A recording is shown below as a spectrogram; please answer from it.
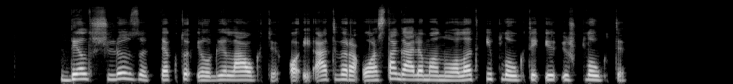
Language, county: Lithuanian, Šiauliai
